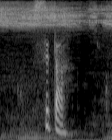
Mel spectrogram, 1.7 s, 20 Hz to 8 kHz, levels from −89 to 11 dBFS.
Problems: constant background noise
